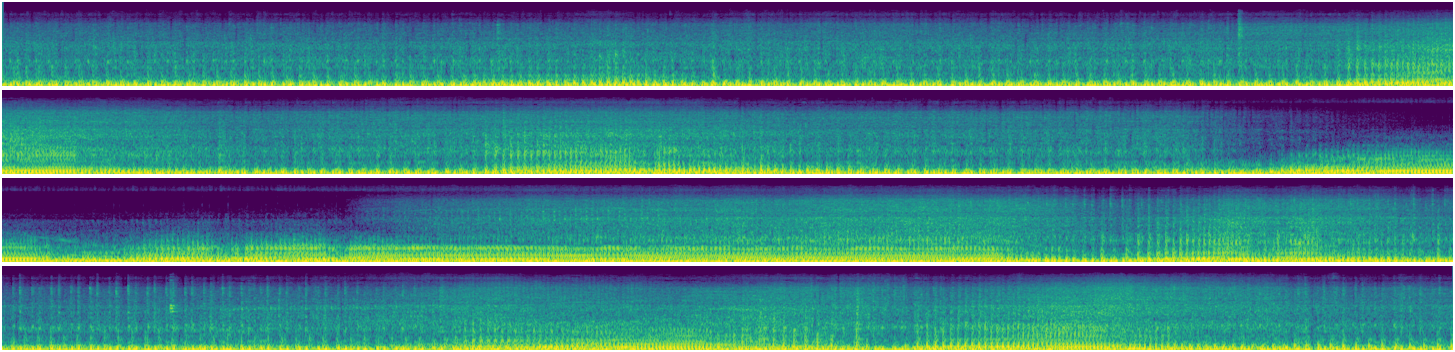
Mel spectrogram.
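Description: Off-road vehicle engine running under load, revved up and down about six times in bursts of a second or two.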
